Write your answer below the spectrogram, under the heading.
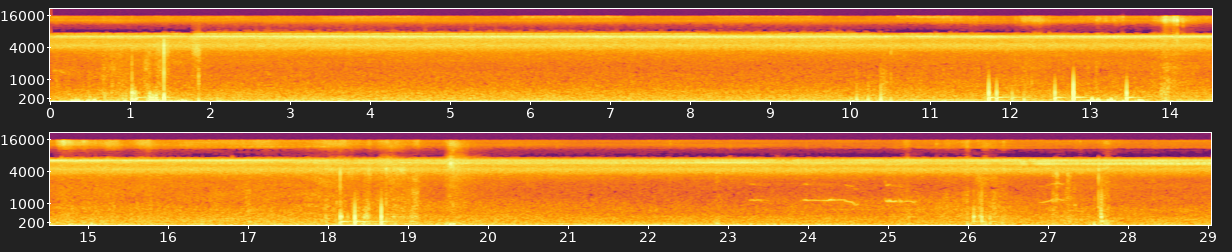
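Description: A steady, high-pitched chorus of insects in summer woodland, with occasional bouts of rustling and footfalls in leafy undergrowth.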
